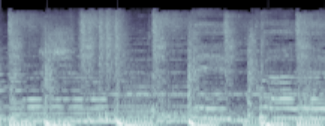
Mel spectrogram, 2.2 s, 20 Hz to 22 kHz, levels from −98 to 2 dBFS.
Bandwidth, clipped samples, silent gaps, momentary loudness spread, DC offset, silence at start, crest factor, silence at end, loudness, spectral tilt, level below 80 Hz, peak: 16.5 kHz; under 0.1%; none; 2 LU; under 0.1%; 0 s; 12 dB; 0 s; -13 LUFS; -5 dB/octave; -18 dBFS; 0 dBFS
